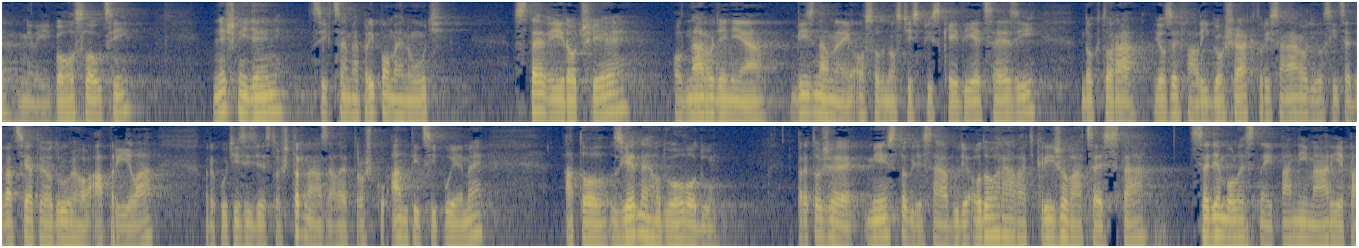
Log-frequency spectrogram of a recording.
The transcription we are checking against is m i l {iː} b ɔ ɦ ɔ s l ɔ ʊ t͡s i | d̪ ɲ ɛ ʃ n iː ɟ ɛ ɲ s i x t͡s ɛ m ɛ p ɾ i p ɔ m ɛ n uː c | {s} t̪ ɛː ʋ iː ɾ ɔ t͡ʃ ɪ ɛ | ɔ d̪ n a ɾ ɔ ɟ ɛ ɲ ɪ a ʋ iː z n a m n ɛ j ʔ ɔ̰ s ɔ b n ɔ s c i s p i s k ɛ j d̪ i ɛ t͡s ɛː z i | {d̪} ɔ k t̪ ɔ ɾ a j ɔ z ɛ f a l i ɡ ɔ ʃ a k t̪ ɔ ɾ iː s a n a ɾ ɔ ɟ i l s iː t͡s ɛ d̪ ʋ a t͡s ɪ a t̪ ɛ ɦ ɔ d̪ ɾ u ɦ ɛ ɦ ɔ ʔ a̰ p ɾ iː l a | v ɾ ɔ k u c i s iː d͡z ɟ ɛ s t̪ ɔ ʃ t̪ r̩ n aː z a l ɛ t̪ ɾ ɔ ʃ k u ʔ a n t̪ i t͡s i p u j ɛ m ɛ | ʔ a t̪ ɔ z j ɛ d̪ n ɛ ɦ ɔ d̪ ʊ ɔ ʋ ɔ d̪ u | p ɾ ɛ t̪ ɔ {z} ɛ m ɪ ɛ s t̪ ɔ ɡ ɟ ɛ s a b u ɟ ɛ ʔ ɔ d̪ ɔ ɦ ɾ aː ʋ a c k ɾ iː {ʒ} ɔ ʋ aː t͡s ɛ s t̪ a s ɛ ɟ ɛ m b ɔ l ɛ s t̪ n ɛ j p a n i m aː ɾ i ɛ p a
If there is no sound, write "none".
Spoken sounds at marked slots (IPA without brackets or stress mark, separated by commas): iː, s, d̪, ʒ, ʒ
